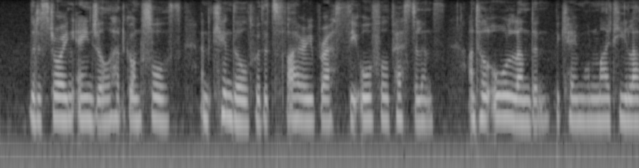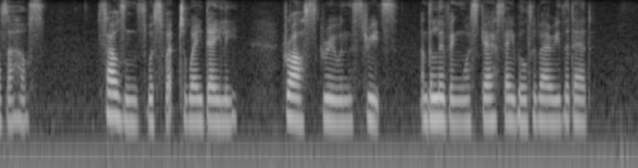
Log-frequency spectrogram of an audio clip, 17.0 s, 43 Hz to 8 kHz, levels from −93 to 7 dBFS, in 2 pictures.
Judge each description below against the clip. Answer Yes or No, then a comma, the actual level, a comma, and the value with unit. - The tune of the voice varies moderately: No, narrow, 1.2 semitones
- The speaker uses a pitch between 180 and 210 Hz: Yes, medium, 185 Hz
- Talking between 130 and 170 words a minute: Yes, average, 150 wpm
